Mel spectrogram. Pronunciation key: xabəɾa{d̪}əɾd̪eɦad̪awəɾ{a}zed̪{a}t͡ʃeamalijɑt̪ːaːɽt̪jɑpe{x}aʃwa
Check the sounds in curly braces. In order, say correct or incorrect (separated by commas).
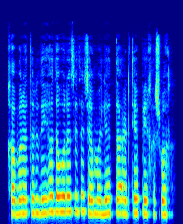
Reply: incorrect, correct, correct, correct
